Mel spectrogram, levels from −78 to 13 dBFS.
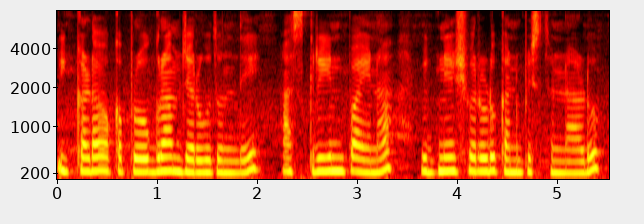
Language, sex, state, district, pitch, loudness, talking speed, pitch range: Telugu, female, Telangana, Mahabubabad, 230 Hz, -13 LUFS, 95 wpm, 215-240 Hz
